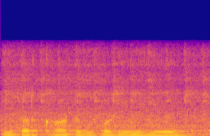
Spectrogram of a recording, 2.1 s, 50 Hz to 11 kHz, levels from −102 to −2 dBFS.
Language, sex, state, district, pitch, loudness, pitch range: Hindi, male, Uttar Pradesh, Shamli, 105 Hz, -16 LUFS, 100-105 Hz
